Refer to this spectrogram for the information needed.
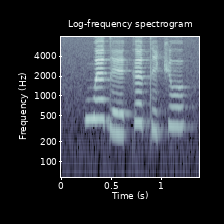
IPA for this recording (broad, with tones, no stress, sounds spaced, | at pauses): w ɛ˦ d eː˨ k ɛ˦ t i˨ t͡ʃ ʊ˦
